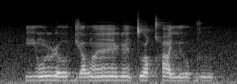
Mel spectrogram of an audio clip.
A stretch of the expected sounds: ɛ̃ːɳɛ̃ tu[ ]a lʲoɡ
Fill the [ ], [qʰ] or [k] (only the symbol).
qʰ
